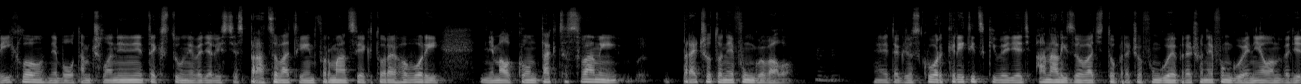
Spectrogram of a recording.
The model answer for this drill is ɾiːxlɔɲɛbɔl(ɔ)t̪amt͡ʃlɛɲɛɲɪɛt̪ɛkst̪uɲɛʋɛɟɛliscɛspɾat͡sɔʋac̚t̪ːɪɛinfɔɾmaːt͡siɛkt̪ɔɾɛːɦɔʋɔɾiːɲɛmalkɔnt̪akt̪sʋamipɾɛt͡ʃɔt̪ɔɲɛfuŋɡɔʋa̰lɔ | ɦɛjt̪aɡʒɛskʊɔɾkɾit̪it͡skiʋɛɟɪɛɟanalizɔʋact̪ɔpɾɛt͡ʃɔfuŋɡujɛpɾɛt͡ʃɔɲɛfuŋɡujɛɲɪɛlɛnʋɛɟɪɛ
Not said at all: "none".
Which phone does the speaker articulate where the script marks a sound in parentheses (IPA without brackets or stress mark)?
ɔ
